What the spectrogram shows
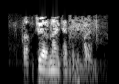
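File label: Troop 2A Dispatch, scanner audio recording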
